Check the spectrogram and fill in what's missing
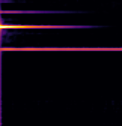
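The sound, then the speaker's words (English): A single meditation chime, used as a reminder to breathe during a guided meditation, rings out clearly, its bright, pure tone sustaining and slowly fading over a faint low hum, with no voices present. “And the reminder will be this beautiful chime.”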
